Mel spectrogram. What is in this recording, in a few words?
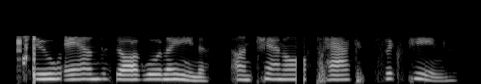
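Raleigh Fire Department ALERT, p25; RFD ALERT; wake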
